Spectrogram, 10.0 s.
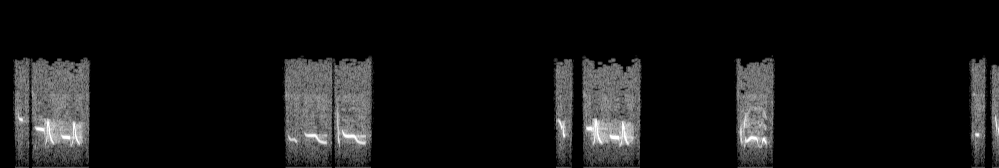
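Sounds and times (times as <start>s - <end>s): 
woodlark singing: 0.2s - 0.9s, 2.8s - 3.8s, 5.6s - 6.4s, 7.4s - 7.8s, 9.7s - 9.9s.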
